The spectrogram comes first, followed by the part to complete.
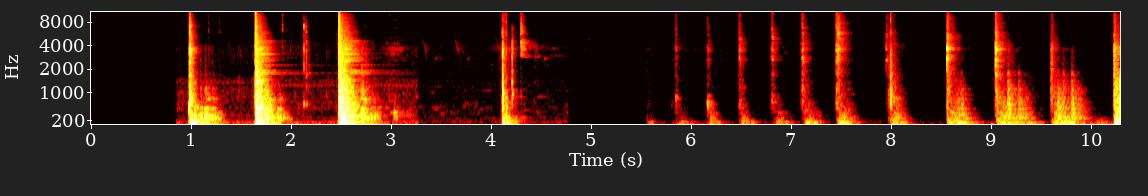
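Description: Cleaver chopping bone-in chicken on a wooden log chopping block. Three heavy chops come about a second in, one more follows a little later, then a run of lighter, quicker chops at about two a second that grow heavier.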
